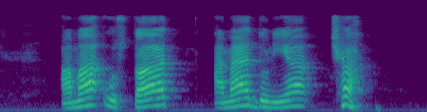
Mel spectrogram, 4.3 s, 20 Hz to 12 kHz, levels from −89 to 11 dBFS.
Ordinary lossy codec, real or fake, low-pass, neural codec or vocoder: Opus, 64 kbps; fake; 7.2 kHz; codec, 16 kHz, 6 kbps, DAC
